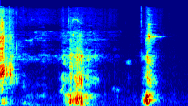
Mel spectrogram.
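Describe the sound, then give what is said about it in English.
Someone crunches into a crunchy oatmeal cookie with peanut butter on it, giving three dry, brittle bursts of chewing with short quiet gaps between them and no talking. “now that I know that this is oatmeal cookie, I'm going to try the top cookie itself without any peanut butter”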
